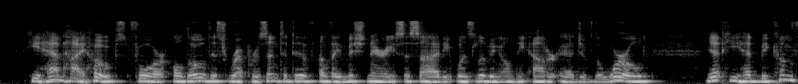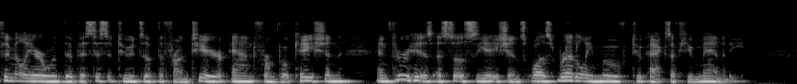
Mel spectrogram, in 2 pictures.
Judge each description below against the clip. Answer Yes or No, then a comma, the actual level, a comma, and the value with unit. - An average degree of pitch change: No, narrow, 1.7 semitones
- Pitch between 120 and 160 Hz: Yes, low, 135 Hz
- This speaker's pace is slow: No, average, 175 wpm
